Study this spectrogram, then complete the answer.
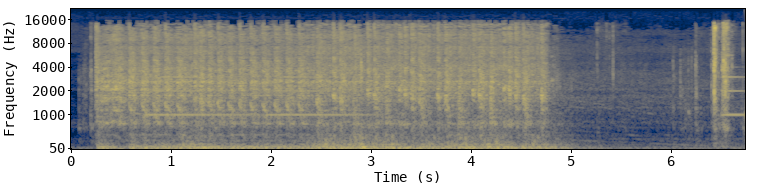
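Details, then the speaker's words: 1999 Cummins 24-valve diesel, first start after 2+ years sitting, injector lines still loose from bleeding: catches and runs unevenly with lumpy stumbling beats, then dies; rough running from loosened injector lines. "We'll let that pump run one more time, and it's gonna run like shit because them injector lines are loose, so it's gonna sound bad."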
